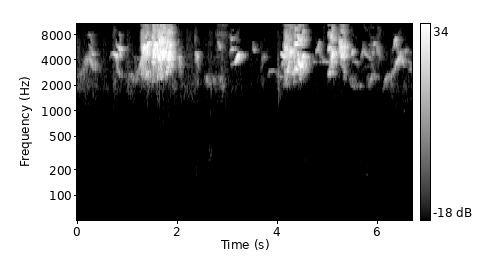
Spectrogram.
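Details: A competition white-eye from Pontianak, West Kalimantan, Indonesia, entered in an online contest, sings in rapid, high bursts of bright twittering and trilled notes: two dense phrases separated by short chips and pauses.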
